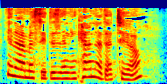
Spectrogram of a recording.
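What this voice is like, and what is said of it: Non-native accent in English. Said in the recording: “all I have to do is say hello, and everybody knows I'm a foreigner. My accent comes out... I have an accent in English”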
